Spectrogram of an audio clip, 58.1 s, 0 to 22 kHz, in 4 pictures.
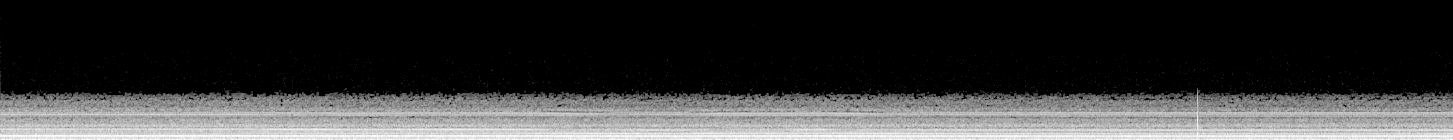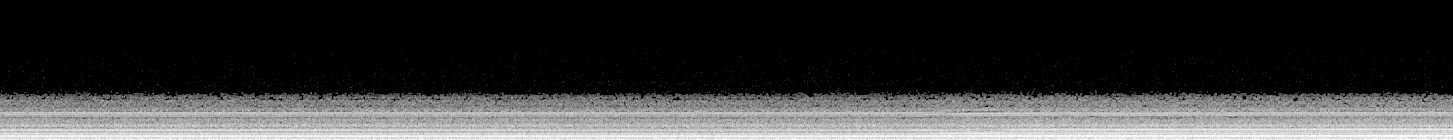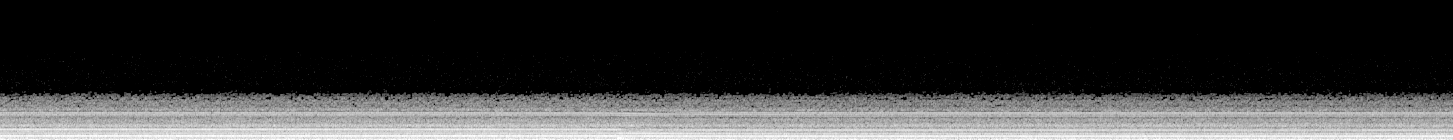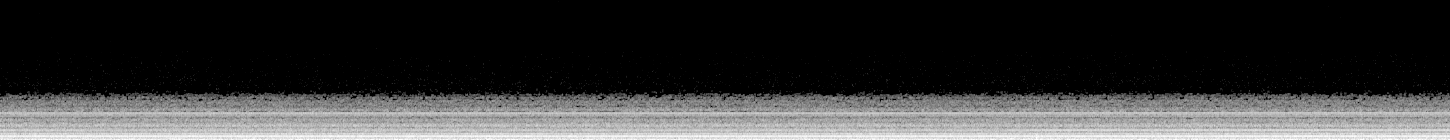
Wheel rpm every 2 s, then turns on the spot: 0, 0, 0, 0, 0, 0, 0, 0, 0, 0, 0, 0, 0, 0, 0, 0, 0, 0, 0, 0, 0, 0, 0, 0, 0, 0, 0, 0, 0.
none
